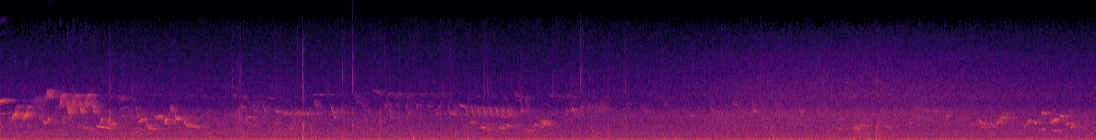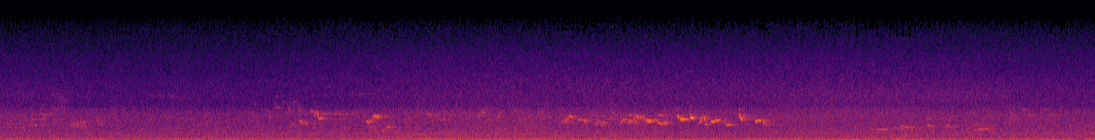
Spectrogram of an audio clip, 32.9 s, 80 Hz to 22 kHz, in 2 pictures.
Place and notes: Haarzopf, Essen, Deutschland - essen, rumbachtal, ambler and dog, wind in the trees
Im Landschaftsschutzgebiet Rumbachtal. Ein telefonierender Spaziergänger mit Hund passiert, die Klänge von böigem Wind in den Bäumen.
In the nature protection zone Rumbachtal. An ambler with his dog speaking on his mobile passing by. Sounds of gushy wind in the trees.
Projekt - Stadtklang//: Hörorte - topographic field recordings and social ambiences
Essen, Germany, 4 June 2014, 15:30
